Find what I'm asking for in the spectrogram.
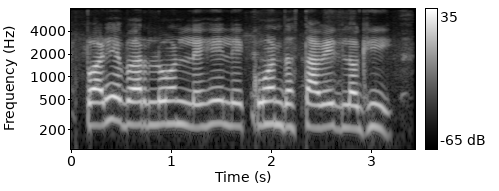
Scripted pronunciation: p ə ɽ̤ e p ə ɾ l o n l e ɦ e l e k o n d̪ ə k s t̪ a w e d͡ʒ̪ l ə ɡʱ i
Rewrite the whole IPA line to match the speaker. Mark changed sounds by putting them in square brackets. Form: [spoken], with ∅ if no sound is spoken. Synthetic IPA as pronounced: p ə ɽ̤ e [b] ə ɾ l o n l e ɦ e l e k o n d̪ ə [∅] s t̪ a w e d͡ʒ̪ l ə ɡʱ i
